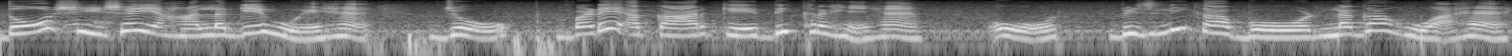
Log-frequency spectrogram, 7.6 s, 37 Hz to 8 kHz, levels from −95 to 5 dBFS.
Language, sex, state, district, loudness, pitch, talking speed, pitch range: Hindi, female, Himachal Pradesh, Shimla, -12 LUFS, 275 Hz, 160 wpm, 230-340 Hz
